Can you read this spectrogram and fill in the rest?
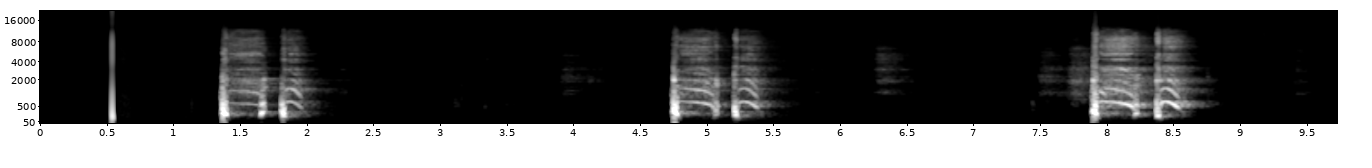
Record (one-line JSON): {"three_cough_length": "9.7 s", "three_cough_amplitude": 32768, "three_cough_signal_mean_std_ratio": 0.29, "survey_phase": "alpha (2021-03-01 to 2021-08-12)", "age": "18-44", "gender": "Male", "wearing_mask": "No", "symptom_cough_any": true, "symptom_fatigue": true, "smoker_status": "Never smoked", "respiratory_condition_asthma": false, "respiratory_condition_other": false, "recruitment_source": "REACT", "submission_delay": "1 day", "covid_test_result": "Negative", "covid_test_method": "RT-qPCR"}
